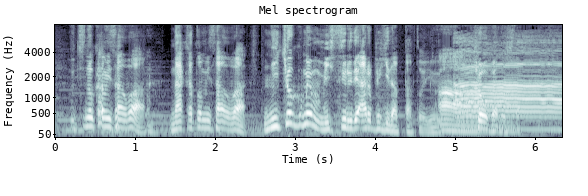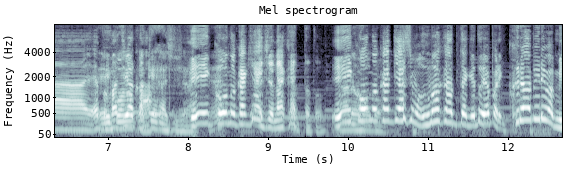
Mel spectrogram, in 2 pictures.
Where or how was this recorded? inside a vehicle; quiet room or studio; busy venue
inside a vehicle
